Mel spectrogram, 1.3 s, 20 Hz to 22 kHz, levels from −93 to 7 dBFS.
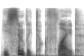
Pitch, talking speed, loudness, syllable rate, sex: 130 Hz, 190 wpm, -21 LUFS, 4.1 syllables/s, male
